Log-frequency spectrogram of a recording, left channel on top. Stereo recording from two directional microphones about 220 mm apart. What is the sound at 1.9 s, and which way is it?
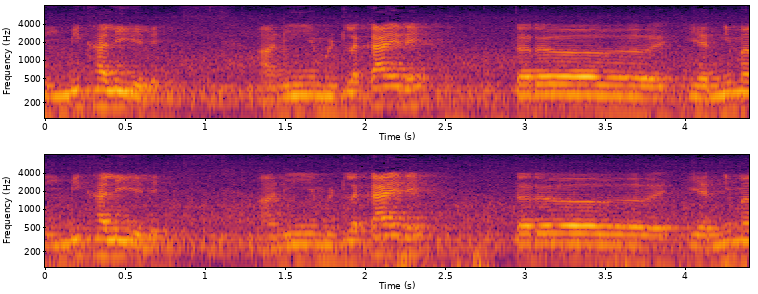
A man's voice, 15° left (ahead or behind).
